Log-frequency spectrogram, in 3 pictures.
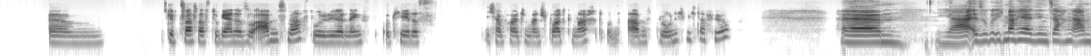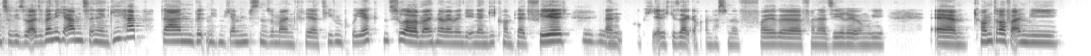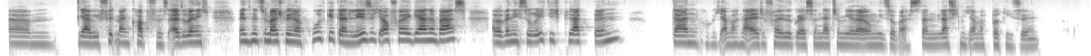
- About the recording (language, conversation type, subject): German, advice, Wie sieht eine ausgewogene Tagesroutine für eine gute Lebensbalance aus?
- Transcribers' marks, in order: stressed: "fehlt"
